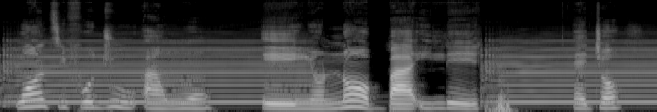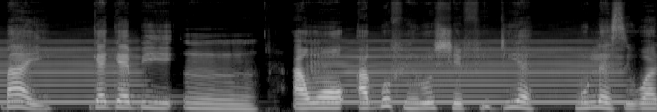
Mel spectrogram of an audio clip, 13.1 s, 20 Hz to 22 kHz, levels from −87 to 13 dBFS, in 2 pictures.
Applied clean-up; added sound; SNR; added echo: none; Bowed string instrument; 12 dB; none.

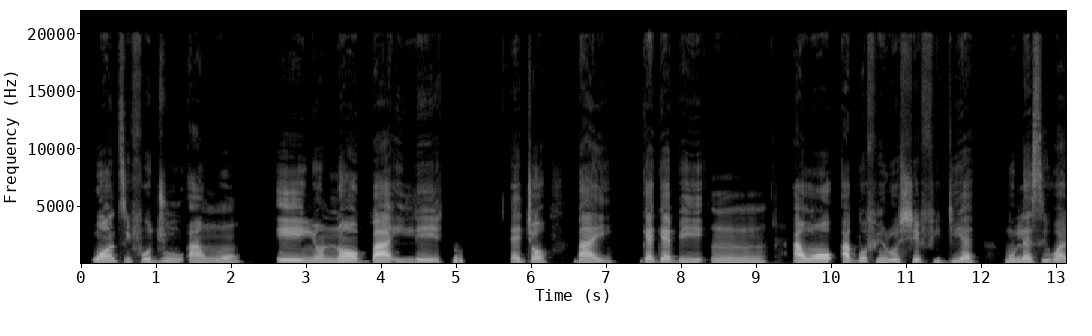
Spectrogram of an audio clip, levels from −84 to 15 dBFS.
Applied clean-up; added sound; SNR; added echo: neural mask model Resemble Enhance denoiser.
